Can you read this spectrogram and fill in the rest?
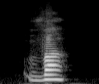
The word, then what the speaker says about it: vingt: 我们首先需要注意的是，当二十后面跟上一到九之后，它原本不发音的这个 t 要开始发音。单独的二十是 vingt，但是二十四 vingt-quatre，二十五 vingt-cinq，vingt-cinq。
